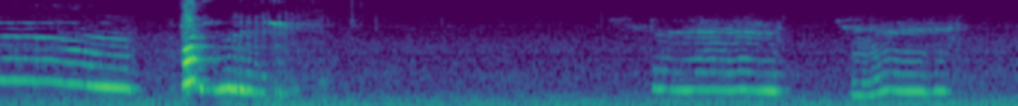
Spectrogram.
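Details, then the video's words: German Shorthaired Pointer whining because his owner has his tug toy: high, falling and wavering whines with clear harmonics, a sharp yelping burst near one second, then two steady whines after a pause; quiet indoor hum behind. "German Shorthaired Pointer whining again"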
